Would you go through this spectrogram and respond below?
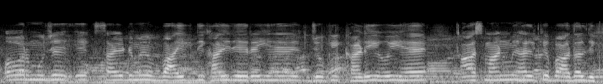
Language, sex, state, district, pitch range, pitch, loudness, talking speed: Hindi, male, Madhya Pradesh, Katni, 185-200 Hz, 195 Hz, -13 LUFS, 180 wpm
